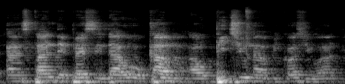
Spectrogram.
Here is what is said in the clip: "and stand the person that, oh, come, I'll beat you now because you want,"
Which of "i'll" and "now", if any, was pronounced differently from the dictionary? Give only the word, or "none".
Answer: i'll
